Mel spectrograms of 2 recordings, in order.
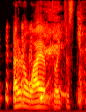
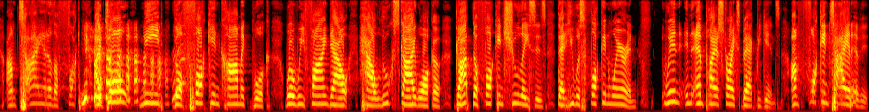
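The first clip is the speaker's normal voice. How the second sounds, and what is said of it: Put-on New Jersey accent. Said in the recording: “I feel like I'm offending you with that accent ... That was meant to be more New Jersey ... I go full blown Guido, or I try to. It's all like shitty”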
